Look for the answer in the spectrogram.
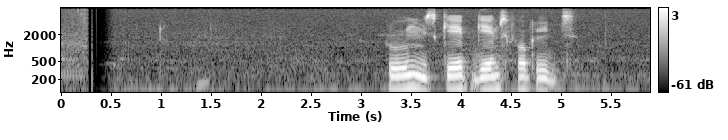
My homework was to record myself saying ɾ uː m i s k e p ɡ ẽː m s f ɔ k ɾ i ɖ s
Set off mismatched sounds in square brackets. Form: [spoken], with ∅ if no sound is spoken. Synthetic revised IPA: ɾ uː m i s k e p ɡ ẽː m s f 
